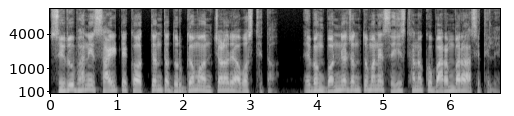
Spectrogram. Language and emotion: Odia, neutral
